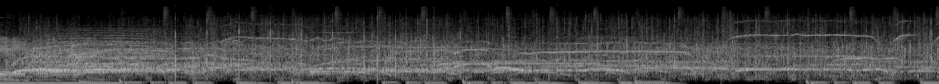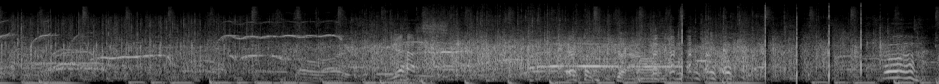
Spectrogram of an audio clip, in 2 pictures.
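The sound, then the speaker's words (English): A studio audience gives a standing ovation for the head coach of the BYU Cougars football team: sustained, dense applause with cheering and occasional whoops, with voices talking over it throughout. “Just a standard standing ovation that you get when you walk into every room.”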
